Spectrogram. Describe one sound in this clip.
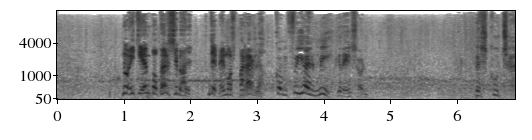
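A second man answers in a strained, urgent voice.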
